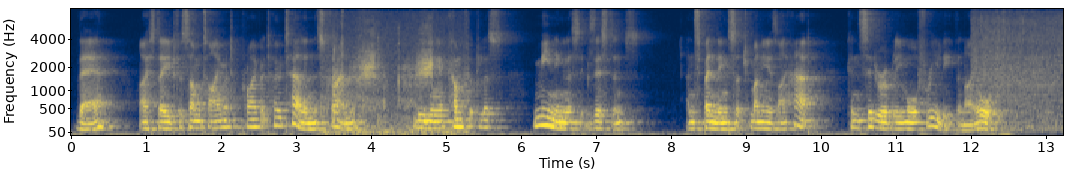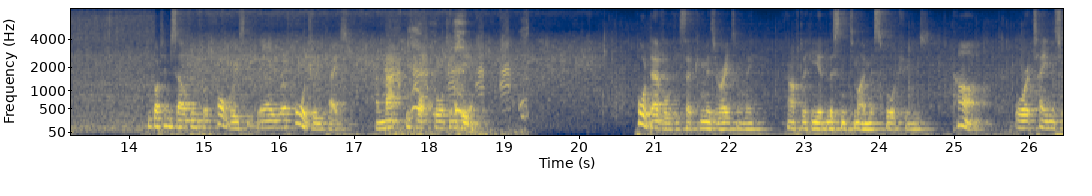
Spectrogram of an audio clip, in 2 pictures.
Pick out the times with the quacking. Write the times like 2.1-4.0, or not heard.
3.3-5.3, 17.4-19.4.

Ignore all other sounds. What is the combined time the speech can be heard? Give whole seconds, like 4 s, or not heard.
22 s.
